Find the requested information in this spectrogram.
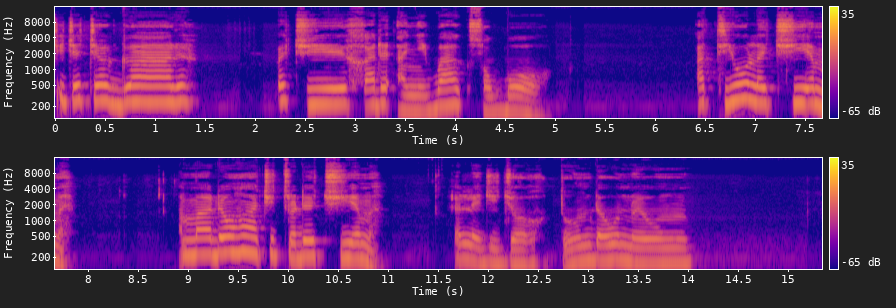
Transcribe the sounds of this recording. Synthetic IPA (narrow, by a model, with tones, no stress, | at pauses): t͡ʃi˦t͡ʃe˦t͡ʃe˦ɡã˦ɖe˦ | ɸe˦t͡ɕi˦e˦xa˦ɖe˦ʔa˨ɲĩ˨ɡ͡ba˦sɔ˨ɡ͡bɔ˦˨ | a˨t̪ʰi˨wo˦le˨t͡ɕi˦ɛ˦mɛ̃˨ | a˨mã˨ɖe˦wo˦ɦã˦t͡ɕi˦t̪ɾe˨ɖe˦t͡ɕi˦e˦me˨ | ḛ˦le˨d͡ʑi˨d͡ʒɔ˨t̪o˨˦mɖe˦wo˦nɔ̃˨ɛ˨wo˦ŋũ˦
